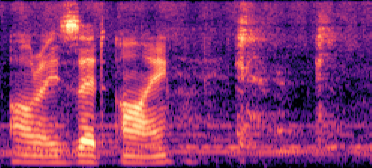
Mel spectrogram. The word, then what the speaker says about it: Razi: two great towering figures one of them is razi held it for not to write his name up because it should be easy r-a-z-i razi in this part of the world he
